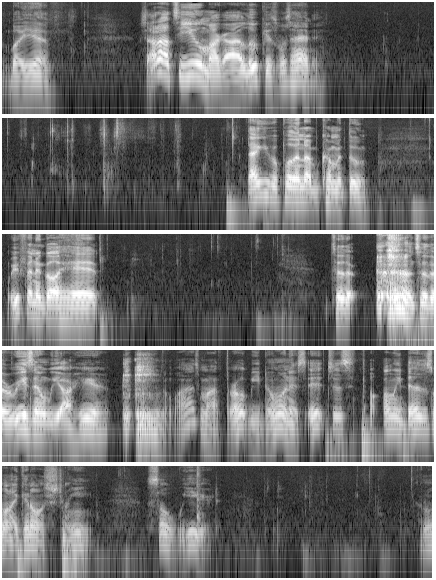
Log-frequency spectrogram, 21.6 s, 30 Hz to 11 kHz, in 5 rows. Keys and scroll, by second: 9.6 super+Tab, 11.4 super+Tab.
